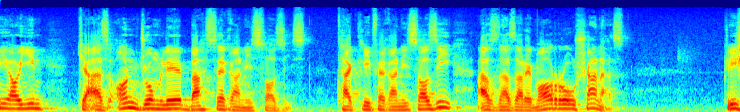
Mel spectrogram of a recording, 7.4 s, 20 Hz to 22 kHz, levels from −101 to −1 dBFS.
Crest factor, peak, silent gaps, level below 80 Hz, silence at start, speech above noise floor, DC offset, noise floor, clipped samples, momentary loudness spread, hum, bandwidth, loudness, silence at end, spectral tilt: 16 dB; 0 dBFS; none; -46 dBFS; 0 s; 34 dB; under 0.1%; -49 dBFS; under 0.1%; 13 LU; none; 15.5 kHz; -16 LUFS; 0 s; -6.5 dB/octave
